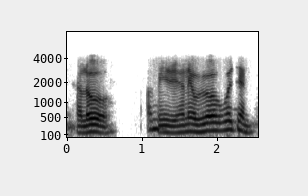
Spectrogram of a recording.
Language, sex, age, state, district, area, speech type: Bengali, male, 45-60, West Bengal, Purba Bardhaman, rural, conversation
